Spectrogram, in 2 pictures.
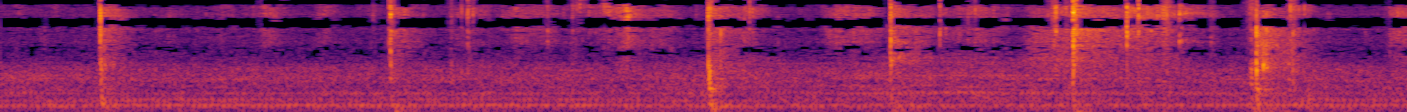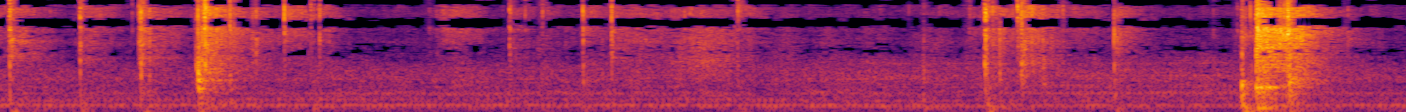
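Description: A solid, palm-sized block of dried soap with a silver-painted surface, held by fingers with yellow nails, is cut and scraped with a small blade. Sharp, dry clicks and crisp scraping snaps sound at irregular intervals over a steady low hum. The clip ends with a louder, bright crunching burst.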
